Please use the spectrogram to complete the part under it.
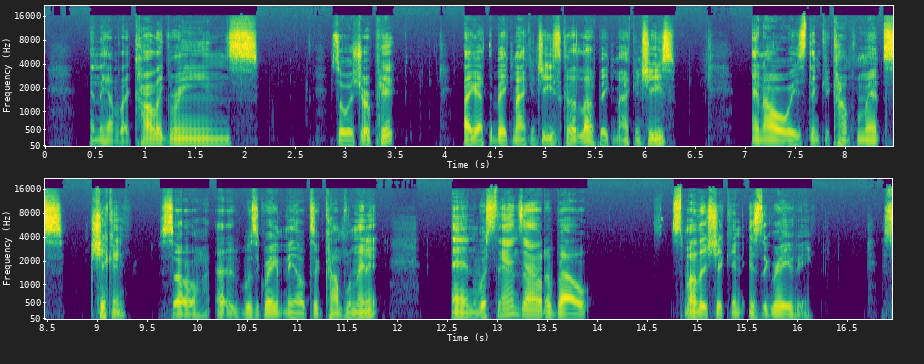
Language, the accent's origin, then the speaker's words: English; Brooklyn, New York, United States; We're both from Brooklyn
